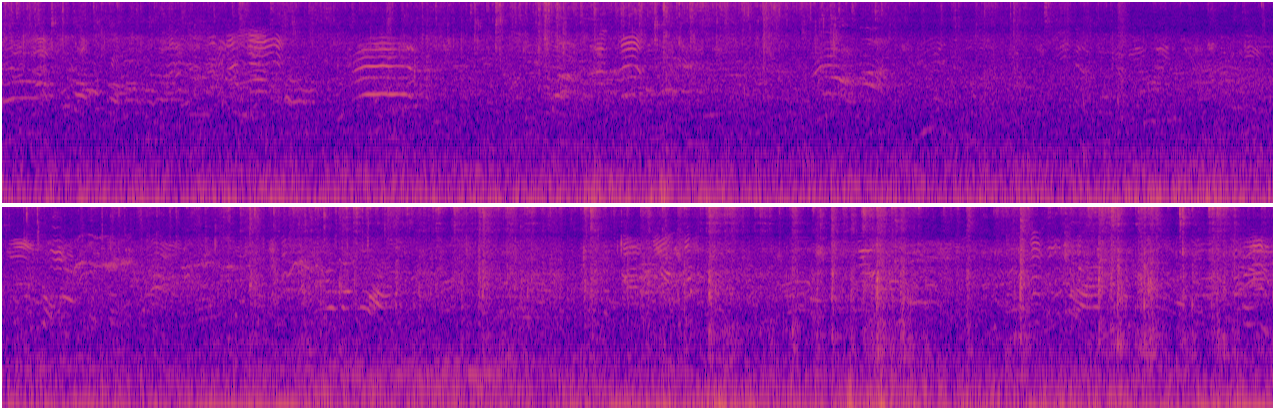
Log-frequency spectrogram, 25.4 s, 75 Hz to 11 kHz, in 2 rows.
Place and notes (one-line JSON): {"title": "新勢公園, Taoyuan City - in the park", "date": "2017-02-07 15:50:00", "description": "in the park, Child, Dog barking", "latitude": "24.95", "longitude": "121.22", "altitude": "136", "timezone": "GMT+1"}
